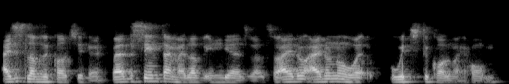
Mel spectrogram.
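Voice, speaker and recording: A young adult man from the Philippines rambles through casual interview talk as a podcast guest, restarting often and filling his speech with "like." His voice sits on the low side and moves fast, with the highs cut off.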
